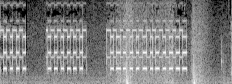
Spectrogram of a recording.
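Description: Mobile phone ringing: three bursts of a high, fast-pulsing trill, the third longer than the first two, followed by a single knock near the end.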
